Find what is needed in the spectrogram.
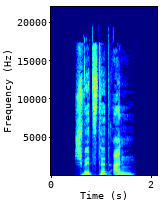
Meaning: inflection of anschwitzen: 1. second-person plural preterite 2. second-person plural subjunctive II
- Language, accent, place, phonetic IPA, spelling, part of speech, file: German, Germany, Berlin, [ˌʃvɪt͡stət ˈan], schwitztet an, verb, De-schwitztet an.ogg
